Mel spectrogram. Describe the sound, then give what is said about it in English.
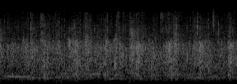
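A church audience claps its hands in praise during a service, making soft, continuous applause that stays faint and even from start to finish. “Clap your hands and give God praise right now.”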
